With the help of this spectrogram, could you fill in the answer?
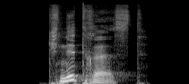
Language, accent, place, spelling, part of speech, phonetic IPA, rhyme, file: German, Germany, Berlin, knittrest, verb, [ˈknɪtʁəst], -ɪtʁəst, De-knittrest.ogg
- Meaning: second-person singular subjunctive I of knittern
